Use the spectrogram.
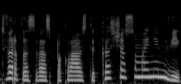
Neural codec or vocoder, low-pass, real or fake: none; 10.8 kHz; real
